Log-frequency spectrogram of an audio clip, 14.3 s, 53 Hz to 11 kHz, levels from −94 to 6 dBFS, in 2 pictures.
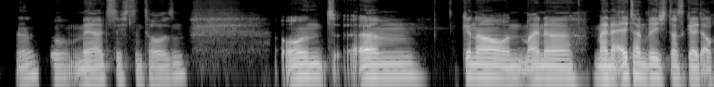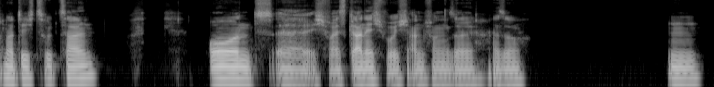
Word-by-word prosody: ne? 105 +5 -5
Um 100 -1 -6
mehr 90 +3 +1
als 95 +1 -4
16.000. 100 +3 -6 0.9
Und, 110 +1 +2 0.2
ähm, 110 0 +3 0.4
genau, 105 -2 +6
und 95 -1 0
meine 95 +2 +3 0.2
meine 100 0 +6
Eltern 110 0 +5
will 105 - +5
ich 100 0 0
das 100 -1 -1
Geld 95 -2 +3
auch - - -1
natürlich 95 0 -5
zurückzahlen. 100 +2 -4 1.1
Und, 95 -1 0
äh, 80 -3 -7
ich - - -6
weiß 75 +1 -7
gar 85 +2 0
nicht, 85 0 -5
wo 75 - -6
ich 85 - -7
anfangen 80 +1 -9
soll. 80 0 -8 0.2
Also. 80 +1 -8 1.5
Mhm. 90 +1 -6
95 Hz, 130 wpm, -24 LUFS, 85-105 Hz, 1.5 s, genau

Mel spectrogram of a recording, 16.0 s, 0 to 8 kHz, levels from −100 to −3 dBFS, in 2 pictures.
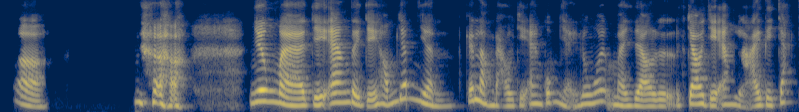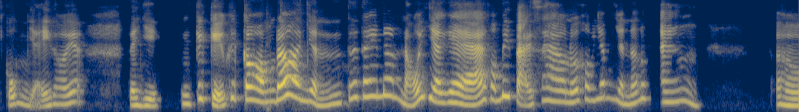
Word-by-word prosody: Ờ. 200 - -2 1.1
Ờ. - - +2 0.7
Nhưng 290 +2 +4
mà 190 -7 +4
chị 200 +1 +1
ăn 265 +3 +1
thì 245 - +1
chị 170 -3 -4
hổng 225 - -5
dám 365 -2 -4
nhìn. 230 - -3 0.3
Cái 315 - -3
lần 260 - -2
đầu 170 -2 -7
chị - - -9
ăn 235 -1 -6
cũng 260 +2 -8
vậy 170 -4 -11
luôn 230 +3 -4
á, 295 +2 -6
mà 200 -4 -4
giờ 170 -2 -2 0.3
cho 230 0 +2
chị 180 -5 -2
ăn 210 +4 -4
lại 180 0 -5
thì 190 - -3
chắc 270 - -7
cũng 210 +1 -3
vậy 170 +4 -4
thôi 225 +2 -3
á. 280 - -4 0.4
Tại 195 0 0
vì, 180 -2 -1 0.2
ừm, 230 -1 -4
cái 365 -1 -1
kiểu - - +5
cái 390 -2 -3
con 295 -5 +6
đó 350 - +11 0.2
nhìn 235 -5 -1
thấy 380 +2 -1
thấy 415 0 +2
nó 460 - +1 0.2
nổi - - +2
da 285 -7 +5
gà 250 -6 +5
á, - - +6
không 340 -2 -1
biết 430 0 +3
tại - - +3
sao 300 -3 -2
nữa. 275 +2 +1
Không 345 -1 -4
dám 385 0 -5
nhìn 250 -8 -3
nó 240 - -1
lúc 370 0 -6
ăn. 275 +1 -2 1.0
Ừ. 215 -1 -3
245 Hz, 225 wpm, -25 LUFS, 200-295 Hz, 1.1 s, đó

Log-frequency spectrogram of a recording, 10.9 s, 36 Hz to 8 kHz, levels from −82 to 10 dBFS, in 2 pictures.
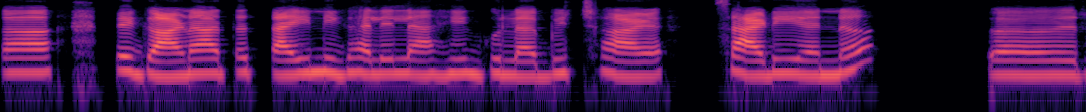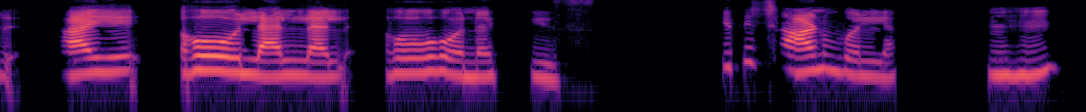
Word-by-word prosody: का 245 0 +2 0.3
ते 265 - +1
गाणं 210 +1 +7
आता 235 +1 +1
ताई 220 +1 +4
निघालेलं 230 -1 -3
आहे. 220 +1 -4
गुलाबी 220 0 -3
छाया 205 -4 +1 0.3
साडी 230 -2 +4
आहे 215 -1 -1
ना, 235 +8 -3 0.6
तर 215 -1 -5 0.3
कायआहे? 240 +4 +5 0.3
हो, 270 -1 +5
लाल, 210 -2 +3
लाल, 200 -1 +2 0.2
हो, 235 0 -3
हो, 260 - -2
नक्कीच. 200 -3 -12 0.6
किती 360 +6 -13
छान 275 -1 +3
बोलला 210 -5 -9 0.5
हं, 215 - -7
हं. 250 +7 -9
225 Hz, 140 wpm, -22 LUFS, 210-245 Hz, 0.6 s, गाणं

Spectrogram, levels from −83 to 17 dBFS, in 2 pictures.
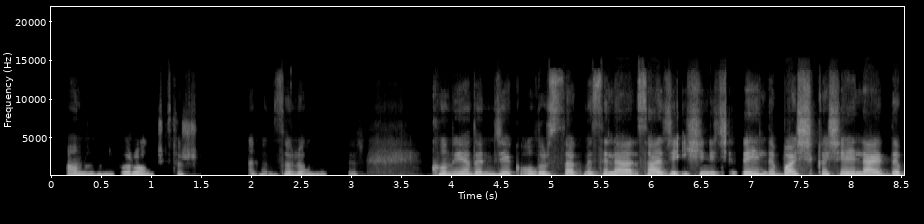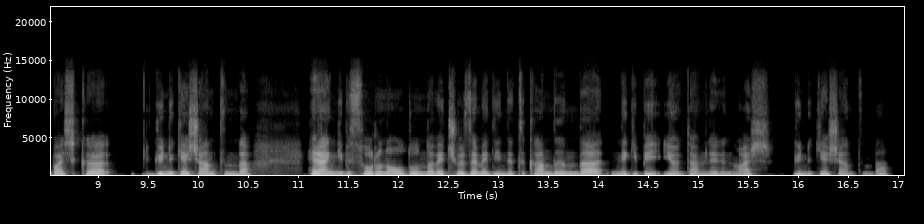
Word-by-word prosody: Anladım. 170 -6 -4
Zor 180 0 0
olmuştur. 155 -4 -4 0.5
Hı 190 - -10
hı. 180 - -13
Zor 180 0 -3
olmuştur. 160 -3 -7 0.7
Konuya 235 +3 +1
dönecek 245 0 -1
olursak, 215 0 0
mesela, 210 -3 +2
sadece 205 -1 +3
işin 195 +4 -3
için 205 0 -7
değil 240 +1 +3
de 160 -3 -3
başka 180 +7 +3
şeylerde, 195 -5 +3
başka 180 +1 +1 0.3
günlük 180 - 0
yaşantında 185 -8 0 0.5
herhangi 200 +2 +5
bir - - -1
sorun 205 -1 +1
olduğunda 190 +1 +2
ve 185 -1 +2
çözemediğinde, 175 -5 -1
tıkandığında 195 +2 0
ne 175 +1 -2
gibi 150 -2 -3
yöntemlerin 145 -2 -3
var 270 - -5 0.2
günlük 150 -2 -4
yaşantında? 145 - -5
190 Hz, 120 wpm, -23 LUFS, 165-210 Hz, 0.7 s, herhangi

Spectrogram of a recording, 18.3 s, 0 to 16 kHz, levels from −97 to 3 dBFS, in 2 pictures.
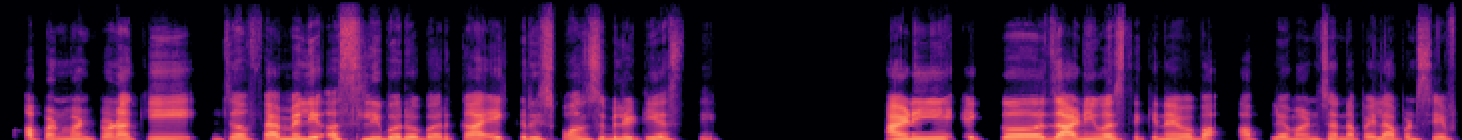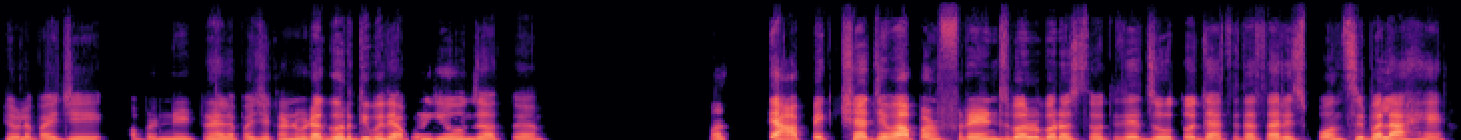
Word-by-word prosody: आपण 250 +1 -1
म्हणतो 250 -3 -2
ना, 250 0 +5
की 245 +1 -3 0.2
जर 225 0 0
फॅमिली 210 +1 +4
असली 215 +2 -1
बरोबर, 170 -4 0
का 210 0 +5
एक 220 0 -2
रिस्पॉन्सिबिलिटी 185 -1 -2
असते. 150 -5 -7 1.1
आणि 215 +2 +5
एक 220 +1 -6 0.3
जाणीव 205 -1 +6
असते, 180 -2 -2
की 200 +5 -9
नाही 195 -1 +1
बाबा 170 +1 -1 0.2
आपल्या 190 +1 -6
माणसांना 185 0 -3
पहिला 170 -1 -1
आपण 180 +2 -3
सेफ 170 -2 -6
ठेवलं 170 -1 -3
पाहिजे, 160 0 -4 0.2
आपण 175 0 -9
नीट 165 -1 -4
राहायला 165 -1 0
पाहिजे. 160 +1 -4
कारण 190 +2 -4
एवढ्या 205 +3 +4
गर्दीमध्ये 195 0 +2
आपण 185 +1 -3
घेऊन 180 -2 -1
जातोय. 160 -1 -3 1.1
मग 310 - -2 0.3
त्यापेक्षा 240 +3 +4
जेव्हा 260 -1 +6
आपण 260 +1 +3
फ्रेंड्स 220 -1 +2
बरोबर 225 -1 +3
असतो, 195 0 -2
तिथे 235 +4 -2
जो-तो 205 +1 -1
ज्याचा-त्याचा 205 +2 -1
रिस्पॉन्सिबल 195 +1 -1
आहे. 170 -2 +2
195 Hz, 160 wpm, -24 LUFS, 175-220 Hz, 1.1 s, जाणीव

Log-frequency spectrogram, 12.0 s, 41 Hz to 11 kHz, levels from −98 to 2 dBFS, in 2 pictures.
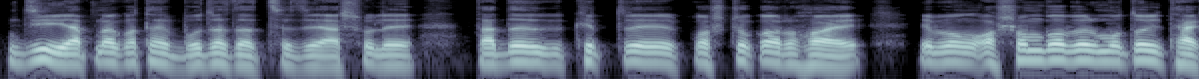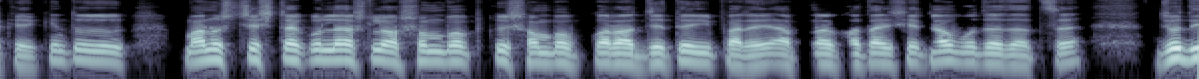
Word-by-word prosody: জি, 165 - 0 0.2
আপনার 140 +1 0
কথায় 135 -1 -1
বোঝা 120 +3 0
যাচ্ছে 110 +1 -4
যে 110 - -1
আসলে 115 +3 -3 0.4
তাদের 130 +3 +3 0.2
ক্ষেত্রে 150 0 -2 0.3
কষ্টকর 140 +1 -1
হয় 110 -3 +4 0.4
এবং 140 +1 0 0.2
অসম্ভবের 160 -1 +2
মতোই 150 +1 +2
থাকে। - - +2
কিন্তু 155 +1 -5 0.5
মানুষ 155 +3 +4
চেষ্টা 165 0 +2
করলে 160 0 +2
আসলে 160 0 0
অসম্ভবকে 145 +2 -2
সম্ভব 135 -1 +1
করা 130 -1 +6
যেতেই 135 +1 +1
পারে। 110 -1 +2 0.2
আপনার 125 -1 -1
কথায় 125 +1 +1
সেটাও 140 +2 +1
বোঝা 130 -2 +1
যাচ্ছে। 115 +3 -3 0.5
যদি 180 0 +7
140 Hz, 155 wpm, -25 LUFS, 125-150 Hz, 0.5 s, যদি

